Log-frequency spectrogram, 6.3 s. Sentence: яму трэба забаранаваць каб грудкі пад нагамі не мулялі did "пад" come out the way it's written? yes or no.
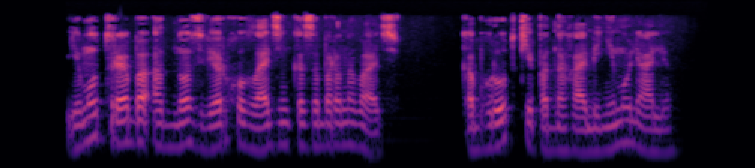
yes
